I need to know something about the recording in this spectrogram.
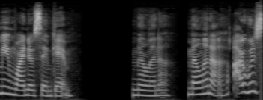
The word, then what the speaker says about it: Melina: Melina.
